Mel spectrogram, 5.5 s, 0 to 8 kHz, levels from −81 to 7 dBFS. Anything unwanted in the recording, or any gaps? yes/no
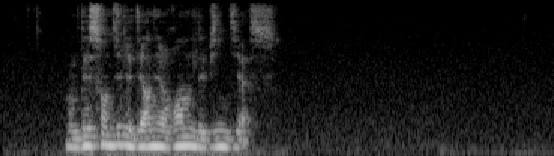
no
